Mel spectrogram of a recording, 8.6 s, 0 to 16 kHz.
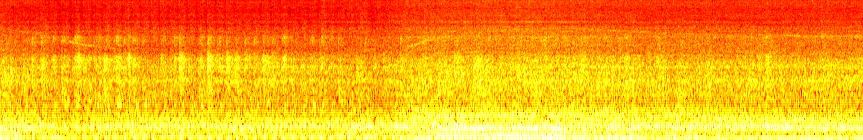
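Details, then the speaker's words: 1986 VW T25, 1.6 JX turbo diesel, about 40 years old, stored since 2017: just after the first start, a rough, uneven hunting idle that lifts briefly mid-way. Loud and lumpy while the turbo clears itself. "It ain't that quiet, is it? Brilliant. I'll keep that going for a bit. Sounds like a 40-year-old diesel."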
